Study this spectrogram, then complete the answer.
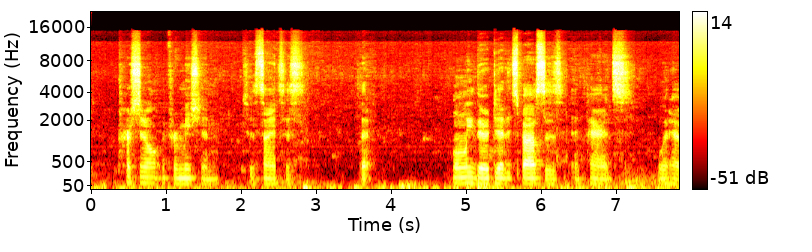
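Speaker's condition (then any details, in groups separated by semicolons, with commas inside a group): No condition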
